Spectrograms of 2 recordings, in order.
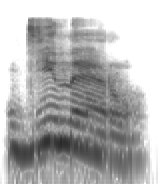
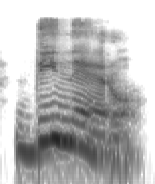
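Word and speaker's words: dinero: Тобто не буде оцього от дінеро. Буде дінеро. Тобто трошечки-трошечки твердіше вимовляємо звук Д, після якого стоїть І. Дінеро.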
